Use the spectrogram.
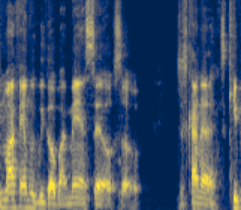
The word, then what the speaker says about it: Manciel: Me and my family, we pronounce it Mancel, like M-A-N and then S-E-L-L, like Mancel. I've heard Manciel.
